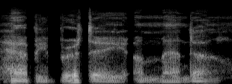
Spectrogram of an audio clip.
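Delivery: voice dropped down very deep, hushed. Told by another speaker to drop the voice five octaves, saying a birthday greeting, voice dropped very deep. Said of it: "Let your voice drop five octaves".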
